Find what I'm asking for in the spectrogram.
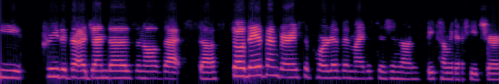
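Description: In an American accent, a woman speaks fairly quickly in a normal speaking voice at a medium pitch, with ordinary pitch variation. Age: young. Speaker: student. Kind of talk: interview.

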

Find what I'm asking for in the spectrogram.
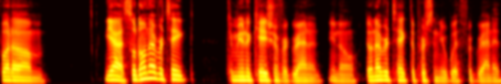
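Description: This is a man with a normal speaking voice, medium in pitch, talking at a fairly quick pace with ordinary pitch variation and big swings in loudness. The recording is very clean and dry, close with no echo, over a silent background. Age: 30s. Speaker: podcast host. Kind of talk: solo casual talk.

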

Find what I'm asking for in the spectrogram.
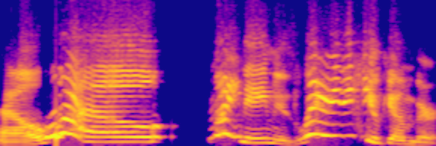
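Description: A female-sounding, put-on character voice speaks at a fairly slow pace with a high pitch. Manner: cheerful cartoon.

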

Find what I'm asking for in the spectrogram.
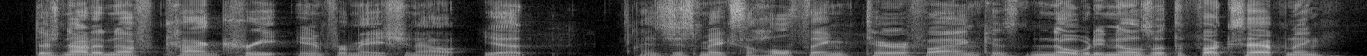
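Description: Talking at a very fast pace, a man with a fairly low pitch uses ordinary pitch variation on a very clean recording with a silent background. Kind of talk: casual chat. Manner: profane, casual banter.

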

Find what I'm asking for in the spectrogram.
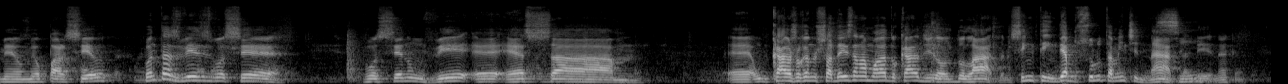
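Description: In an unremarkable speaking voice, a man talks with lively intonation at a fairly high pitch. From São Paulo, Brazil. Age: 40s. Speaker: poker instructor and commentator. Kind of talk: casual interview. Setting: studio.

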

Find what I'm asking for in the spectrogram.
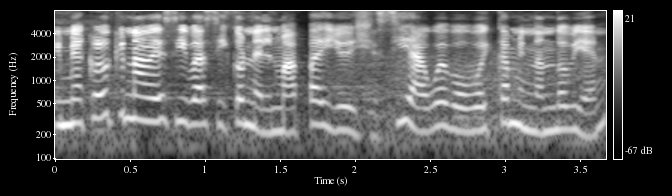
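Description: With a Mexican accent, a woman speaks at a high pitch with ordinary pitch variation over noticeable background noise. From Mexico, Morelia. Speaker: podcast co-host, former journalist. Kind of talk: casual chat.

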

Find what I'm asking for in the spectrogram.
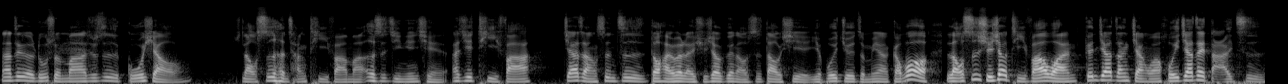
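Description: With an unremarkable speaking voice, a man delivers his words at a fairly quick pace, his pitch fairly high and its variation ordinary. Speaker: podcast host. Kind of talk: casual chat.

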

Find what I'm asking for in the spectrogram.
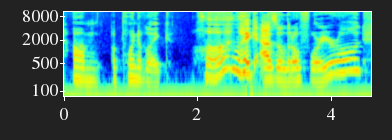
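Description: A woman with an American accent speaks, with audible room echo. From US Northeast, Westchester New York. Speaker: podcast co-host. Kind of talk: casual chat.

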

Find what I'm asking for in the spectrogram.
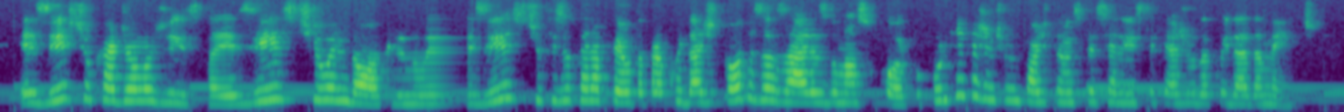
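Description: A woman talks rather quickly, her high voice full of lively intonation. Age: 30s. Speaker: friend of the host. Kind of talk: casual chat.

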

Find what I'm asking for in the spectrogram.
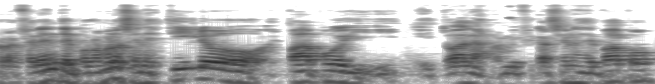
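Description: A man with a plain, everyday voice speaks fairly slowly at a medium pitch with fairly even intonation. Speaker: rock musician, bass player. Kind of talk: casual interview.

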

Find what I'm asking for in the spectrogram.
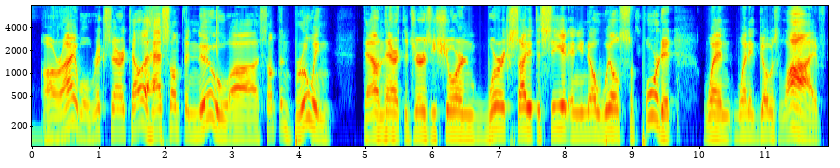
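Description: A man speaks at a fairly slow pace and fairly high pitch, in an ordinary speaking voice with ordinary pitch variation. The recording is very clean, with a silent background. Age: 40s. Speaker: sports podcast host. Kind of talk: casual interview chat; scripted intro and outro.

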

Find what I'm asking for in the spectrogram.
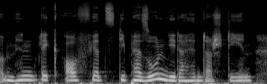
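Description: A woman speaks at a medium pitch in an unremarkable speaking voice. Her intonation is fairly even, and the recording is very clean with a silent background. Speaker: local politician. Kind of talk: podcast interview.

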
